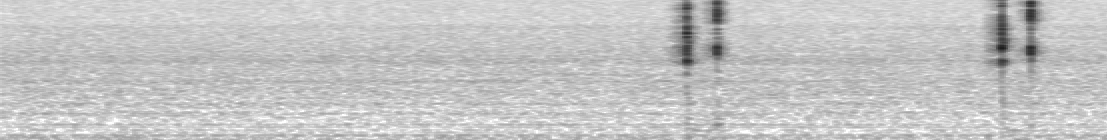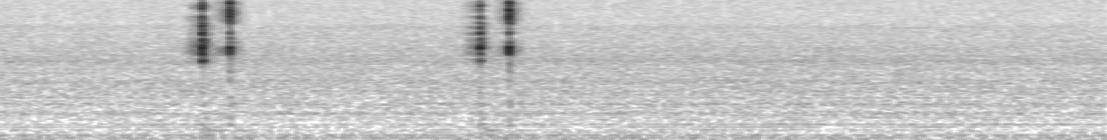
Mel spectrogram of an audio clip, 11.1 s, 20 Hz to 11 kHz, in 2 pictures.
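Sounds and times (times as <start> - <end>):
computer mouse button clicks: 5.0 - 5.2, 7.9 - 8.2.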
